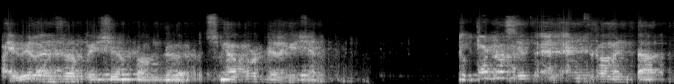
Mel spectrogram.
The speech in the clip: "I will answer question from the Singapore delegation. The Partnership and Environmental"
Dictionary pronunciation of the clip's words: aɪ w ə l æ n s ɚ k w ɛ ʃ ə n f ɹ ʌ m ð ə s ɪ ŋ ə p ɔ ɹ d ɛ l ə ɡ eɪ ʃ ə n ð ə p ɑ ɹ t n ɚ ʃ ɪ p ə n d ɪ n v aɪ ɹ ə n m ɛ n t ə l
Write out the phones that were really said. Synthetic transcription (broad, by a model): aɪ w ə l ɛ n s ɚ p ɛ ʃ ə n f ɹ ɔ m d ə s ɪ ŋ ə p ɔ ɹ d ɛ l ə ɡ eɪ ʃ ə n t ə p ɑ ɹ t ɚ s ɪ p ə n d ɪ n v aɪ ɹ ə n m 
